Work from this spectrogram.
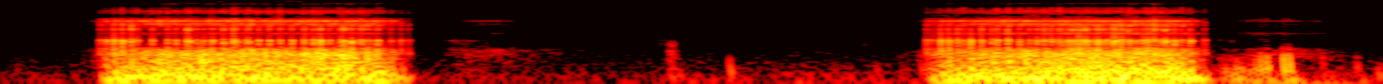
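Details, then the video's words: Deep rattling snores from a cat sleeping, two drawn-out harsh breaths near one and a half seconds long, about four seconds apart, with faint soft breaths between. "Snoring cat"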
